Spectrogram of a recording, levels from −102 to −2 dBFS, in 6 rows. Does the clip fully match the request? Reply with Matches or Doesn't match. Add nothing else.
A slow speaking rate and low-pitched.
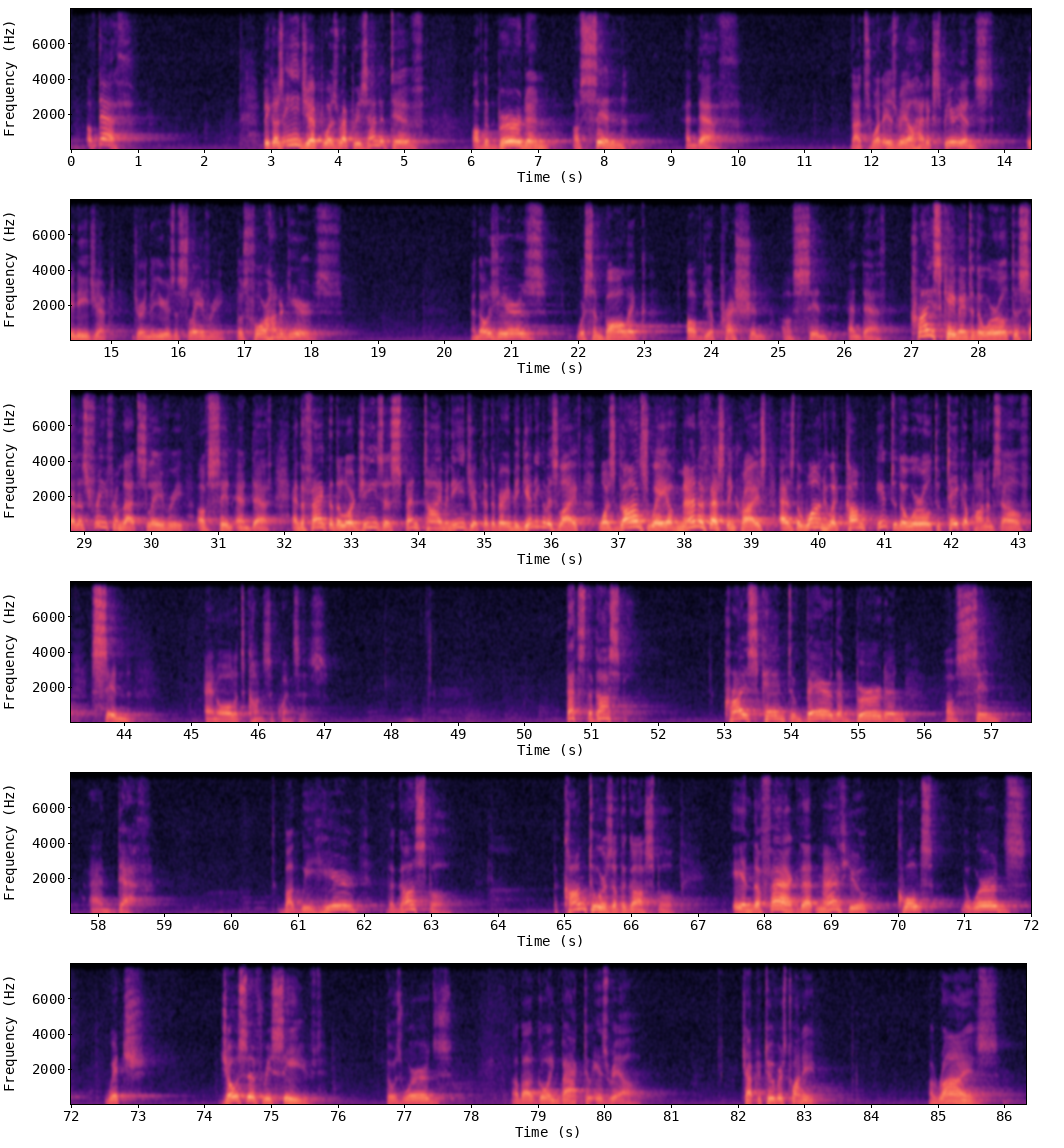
Doesn't match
